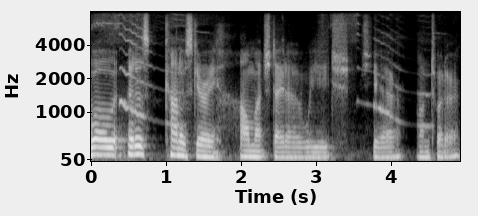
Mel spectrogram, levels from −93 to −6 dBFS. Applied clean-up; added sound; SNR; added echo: neural mask model RNNoise.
